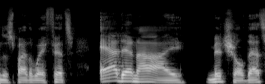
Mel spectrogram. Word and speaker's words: Adonai: And then I learned this, by the way, Fitz, Adonai Mitchell, that's how he pronounces it.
